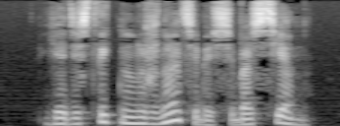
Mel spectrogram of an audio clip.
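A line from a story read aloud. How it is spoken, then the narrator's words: Quiet question. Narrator (Russian): тихо спросила Джо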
